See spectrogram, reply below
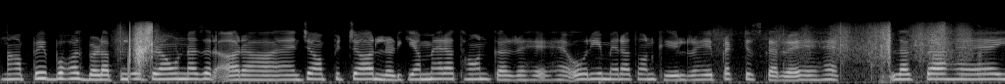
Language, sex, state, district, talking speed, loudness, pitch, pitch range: Hindi, female, Andhra Pradesh, Chittoor, 175 wpm, -23 LUFS, 240 Hz, 215-250 Hz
